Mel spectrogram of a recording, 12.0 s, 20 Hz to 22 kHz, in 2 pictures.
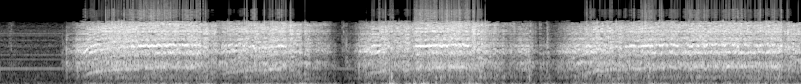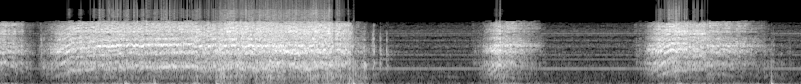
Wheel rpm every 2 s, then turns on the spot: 50, 130, 130, 150, 100, 30.
none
